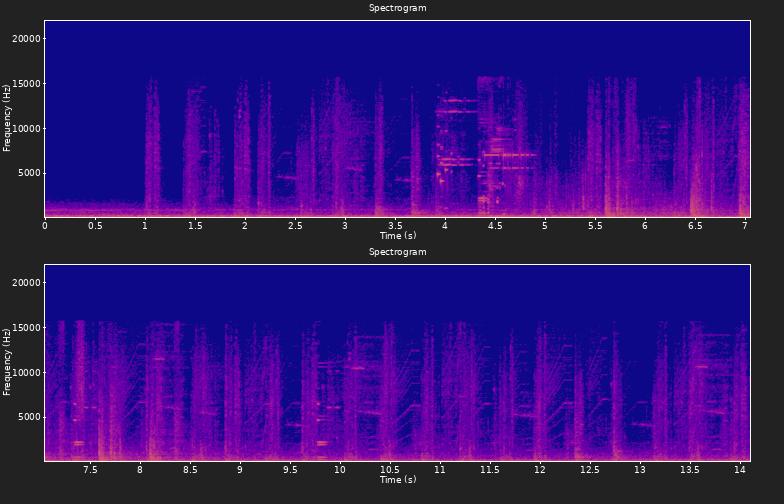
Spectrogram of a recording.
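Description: Heavy metallic footsteps clank on a hard floor.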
